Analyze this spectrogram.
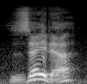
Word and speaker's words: zeta: e as in met Zeta is similar to the last letter in the English alphabet it's like the Z in days ADA is a long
